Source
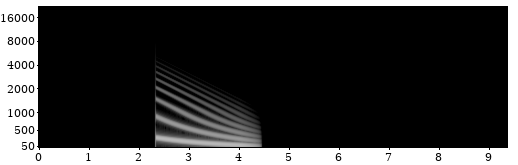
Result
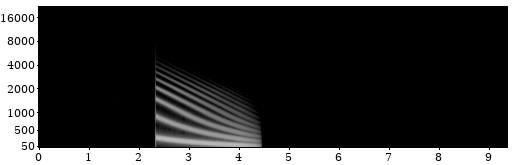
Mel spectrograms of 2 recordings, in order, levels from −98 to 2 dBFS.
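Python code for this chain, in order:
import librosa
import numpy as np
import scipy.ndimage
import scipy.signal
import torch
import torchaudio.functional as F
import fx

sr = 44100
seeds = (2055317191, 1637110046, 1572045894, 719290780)

y = fx.peak_eq(x, sr, hz=1900.0, db=12.5, octaves=1.3)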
